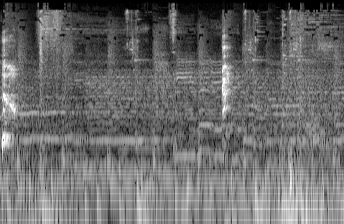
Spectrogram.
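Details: Streamer with hiccups after eating too fast, saying they feel sore: two abrupt, sharp hiccups about three seconds apart over background music.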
